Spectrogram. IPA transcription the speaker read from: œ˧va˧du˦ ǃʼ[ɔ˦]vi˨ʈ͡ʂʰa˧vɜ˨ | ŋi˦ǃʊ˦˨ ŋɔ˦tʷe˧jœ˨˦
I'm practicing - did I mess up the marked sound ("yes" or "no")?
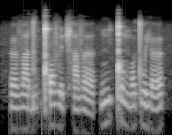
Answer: no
